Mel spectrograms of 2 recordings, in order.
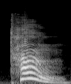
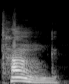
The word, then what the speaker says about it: tongue: this sound is that we generally don't pronounce the G even though there is G in the spelling we say sing not sing tongue not tongue but wait I hear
